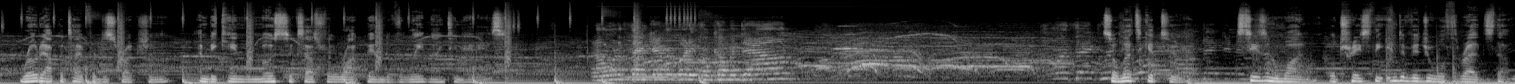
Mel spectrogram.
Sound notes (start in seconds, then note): 8.3 audience cheering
